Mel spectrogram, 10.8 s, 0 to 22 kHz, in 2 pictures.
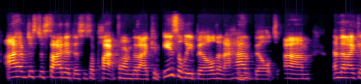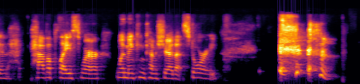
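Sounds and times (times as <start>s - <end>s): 
speech: 0.1s - 9.0s, 9.6s - 10.5s
person coughing: 9.6s - 10.5s.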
